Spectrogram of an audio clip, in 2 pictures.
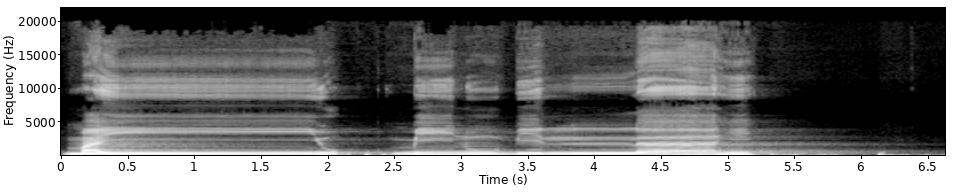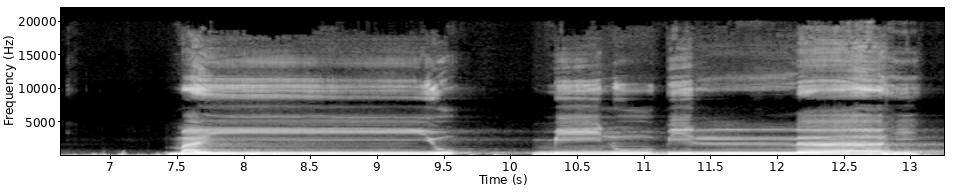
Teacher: Di depan huruf bi ini terdapat alif ya. Tapi alifnya tidak dibaca karena huruf bi langsung masuk ke huruf lam yang pada lafzul jalalah · Maka cara bacanya tadi masuk dengan dengung, ditekan dan ditahan dua harokat ya. Lalu huruf nun sukunnya melebur dan menghilang ke huruf ya.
